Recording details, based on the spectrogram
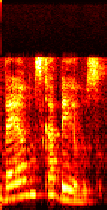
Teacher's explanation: Então vocês percebem aí que nós temos em belos e cabelos, eu tenho o finalzinho dela, ó, esse finalzinho ele é idêntico, mas o som ele não é igual, né? Então, belos cabelos, a vogal eu tenho em um a vogal aberta, no outro a vogal fechada.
